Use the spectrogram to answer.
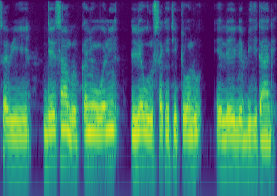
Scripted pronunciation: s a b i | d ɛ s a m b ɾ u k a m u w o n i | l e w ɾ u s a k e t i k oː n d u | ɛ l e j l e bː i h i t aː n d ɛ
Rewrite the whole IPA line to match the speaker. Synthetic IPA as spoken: s a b i | d ɛ s a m b ɾ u k a ɲ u w o n i | l e w ɾ u s a k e t i t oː n d u | ɛ l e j l e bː i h i t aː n d ɛ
